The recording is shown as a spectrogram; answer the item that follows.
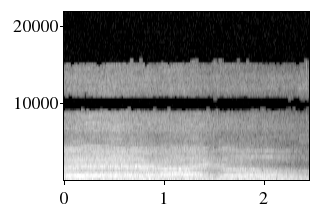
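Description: Several voices singing together without amplification, in slow, held notes.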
